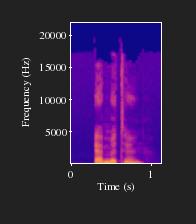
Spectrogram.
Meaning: 1. to determine, to identify (a value or identity; through a calculation or other process) 2. to investigate (by the police)
- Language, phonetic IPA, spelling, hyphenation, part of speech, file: German, [ʔɛʁˈmɪtəln], ermitteln, er‧mit‧teln, verb, De-ermitteln.ogg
